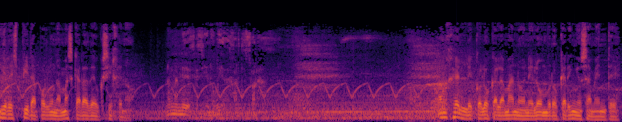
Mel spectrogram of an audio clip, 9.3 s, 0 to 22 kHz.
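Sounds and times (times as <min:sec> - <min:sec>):
speech: 0:00.0 - 0:04.2, 0:06.6 - 0:09.3
ambulance siren wailing in a fast up-and-down yelp: 0:00.0 - 0:07.9
low rumble of traffic: 0:00.0 - 0:09.3.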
